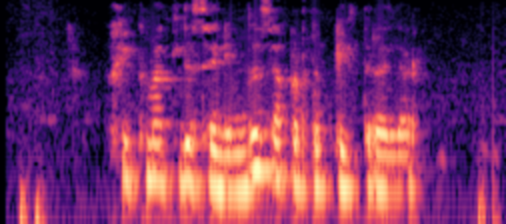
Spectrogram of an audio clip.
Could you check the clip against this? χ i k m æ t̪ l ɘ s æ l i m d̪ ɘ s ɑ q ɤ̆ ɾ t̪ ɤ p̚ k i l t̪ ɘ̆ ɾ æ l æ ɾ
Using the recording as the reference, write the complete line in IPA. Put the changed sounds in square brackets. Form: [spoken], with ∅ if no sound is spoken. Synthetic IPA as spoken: χ i k m æ t̪ l ɘ s æ l i m d̪ ɘ s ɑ q ɤ̆ ɾ t̪ ɤ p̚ k i l t̪ ɘ̆ ɾ æ l æ ɾ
